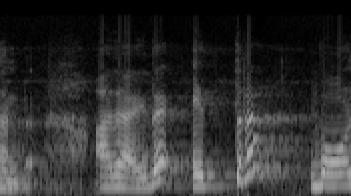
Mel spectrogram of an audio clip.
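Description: A woman's voice speaking: only speech, with no other sound.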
